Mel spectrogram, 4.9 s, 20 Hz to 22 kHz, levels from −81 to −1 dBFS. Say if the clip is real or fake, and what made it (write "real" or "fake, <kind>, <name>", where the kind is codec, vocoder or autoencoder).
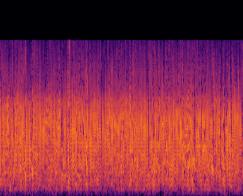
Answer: fake, vocoder, BigVGAN v2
